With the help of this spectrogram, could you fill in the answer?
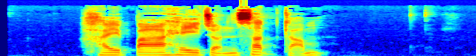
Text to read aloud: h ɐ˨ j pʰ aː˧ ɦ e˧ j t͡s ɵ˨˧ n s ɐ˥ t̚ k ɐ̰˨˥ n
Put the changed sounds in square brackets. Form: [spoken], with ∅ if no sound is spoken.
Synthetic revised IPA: h ɐ˨ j [p] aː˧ ɦ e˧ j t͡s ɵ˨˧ n s ɐ˥ t̚ k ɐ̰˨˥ [m]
